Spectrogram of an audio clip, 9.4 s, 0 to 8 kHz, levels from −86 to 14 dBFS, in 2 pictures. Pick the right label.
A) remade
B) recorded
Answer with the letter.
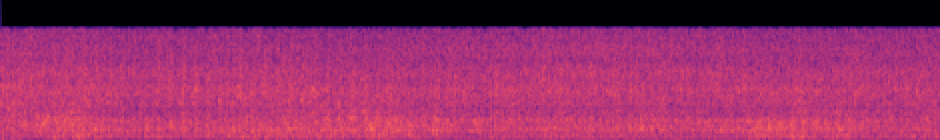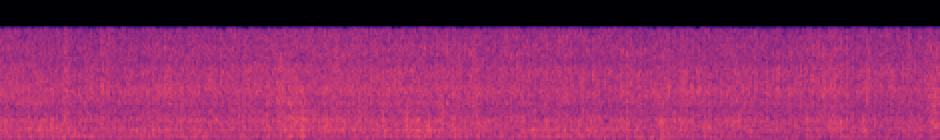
B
